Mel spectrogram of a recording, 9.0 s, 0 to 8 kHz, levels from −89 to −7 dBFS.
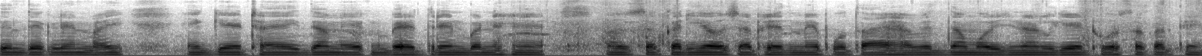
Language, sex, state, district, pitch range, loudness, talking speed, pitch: Chhattisgarhi, male, Chhattisgarh, Sarguja, 100-105 Hz, -17 LUFS, 160 wpm, 105 Hz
